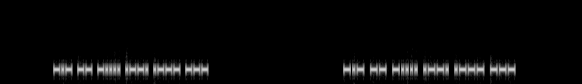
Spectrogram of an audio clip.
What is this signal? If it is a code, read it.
Morse code, heard as a keyed tone, about 52 wpm, 700 Hz. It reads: KM6PJO KM6PJO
